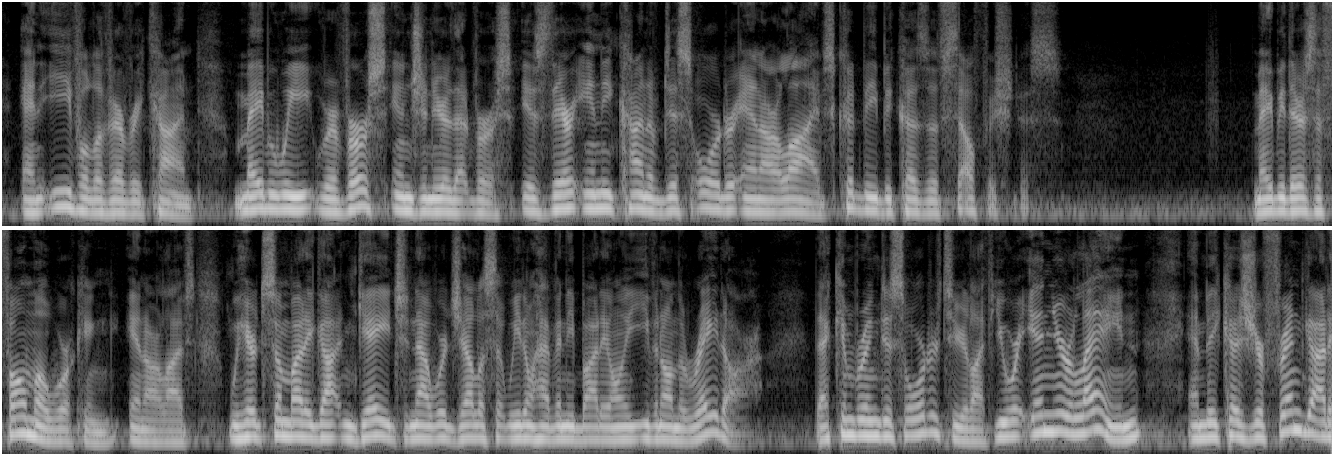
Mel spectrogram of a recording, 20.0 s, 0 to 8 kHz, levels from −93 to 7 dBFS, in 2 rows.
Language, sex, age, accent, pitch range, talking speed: English, male, 40-59, American, 120-150 Hz, 205 wpm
